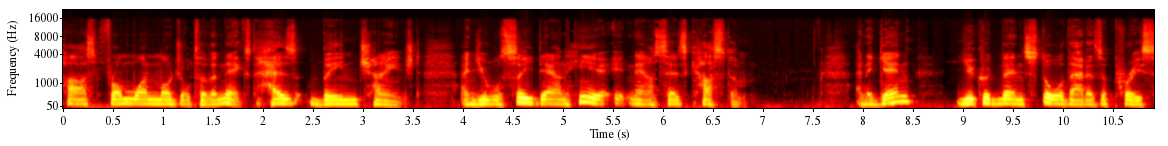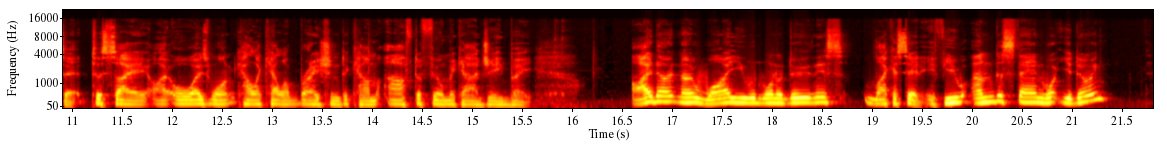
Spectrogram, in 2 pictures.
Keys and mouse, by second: 8.4 click, 15.9 click.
